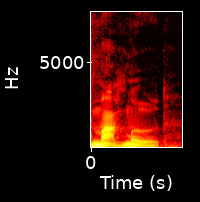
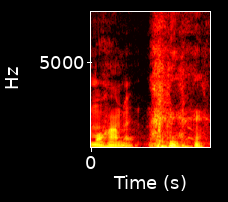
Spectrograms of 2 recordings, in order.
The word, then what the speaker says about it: Mahmoud: It's Mahmoud, not Mohammed.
